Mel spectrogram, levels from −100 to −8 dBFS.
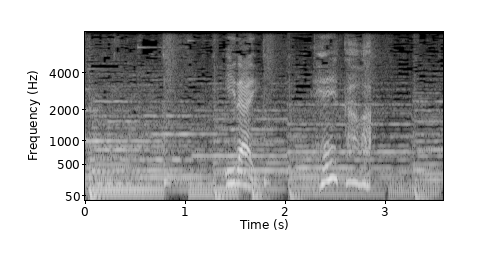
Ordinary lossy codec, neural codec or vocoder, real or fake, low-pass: none; none; real; none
